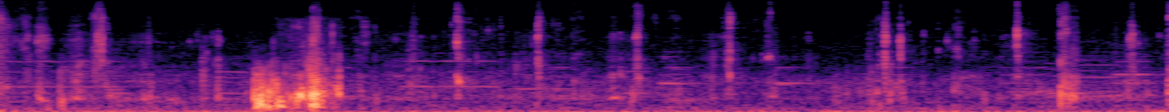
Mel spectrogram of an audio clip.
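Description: Close-miked chewing and wet mouth clicks of someone eating oily, chili-dressed noodles, with one louder, longer mouth noise about a second and a half in.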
